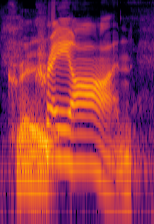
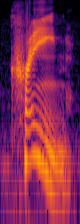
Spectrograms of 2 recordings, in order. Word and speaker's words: crayon: southwestern Pennsylvania it says crayon rhymes with Dawn crayon crayon what and then and one syllable crane no as in man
